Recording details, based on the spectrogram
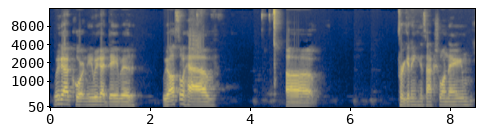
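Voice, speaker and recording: A man in his forties talks about films in a casual, chatty way. He rambles along as a review co-host, with a medium-pitched voice, picked up by a camera in a small room. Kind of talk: casual film chat. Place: small indoor game room.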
